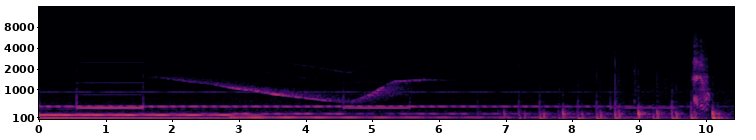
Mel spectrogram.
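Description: An ambulance siren wails in long falling and rising sweeps over a steady low droning hum, then gives way to a run of sharp, uneven clicks and knocks.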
